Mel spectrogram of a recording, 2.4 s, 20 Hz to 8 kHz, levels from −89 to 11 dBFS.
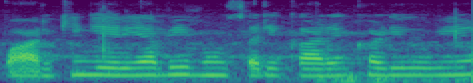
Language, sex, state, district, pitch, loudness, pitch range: Hindi, female, Chhattisgarh, Raipur, 220 Hz, -18 LUFS, 220-225 Hz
